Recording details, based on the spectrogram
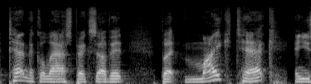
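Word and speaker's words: MikTek: We are brought to you today by Mic Tech Audio.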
